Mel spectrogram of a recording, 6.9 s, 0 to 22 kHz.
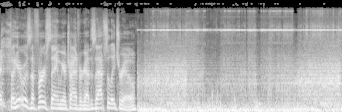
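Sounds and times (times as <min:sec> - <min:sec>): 
speech: 0:00.0 - 0:03.9
car with car trouble driving down the street: 0:02.8 - 0:06.8
continuous high-pitched whine from a troubled car: 0:02.8 - 0:06.8.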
